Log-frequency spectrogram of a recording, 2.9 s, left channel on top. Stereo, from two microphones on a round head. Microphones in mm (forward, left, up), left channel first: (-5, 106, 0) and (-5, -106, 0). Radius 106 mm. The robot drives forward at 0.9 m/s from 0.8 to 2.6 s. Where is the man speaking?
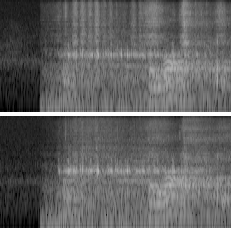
50° left (ahead or behind), 7 m; by 2.8 s 45° left (ahead or behind), 7.5 m.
